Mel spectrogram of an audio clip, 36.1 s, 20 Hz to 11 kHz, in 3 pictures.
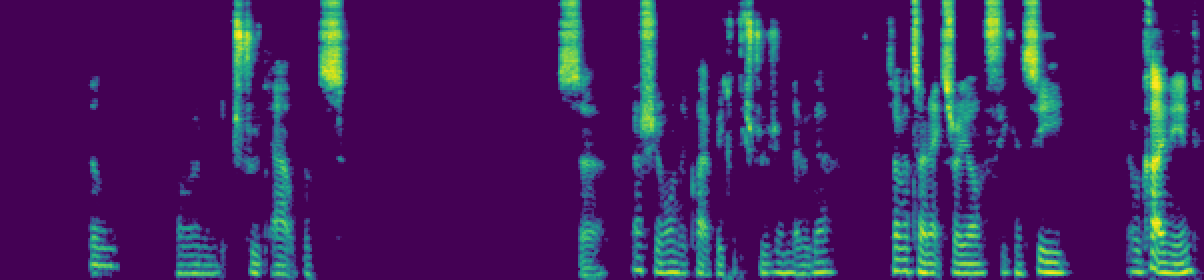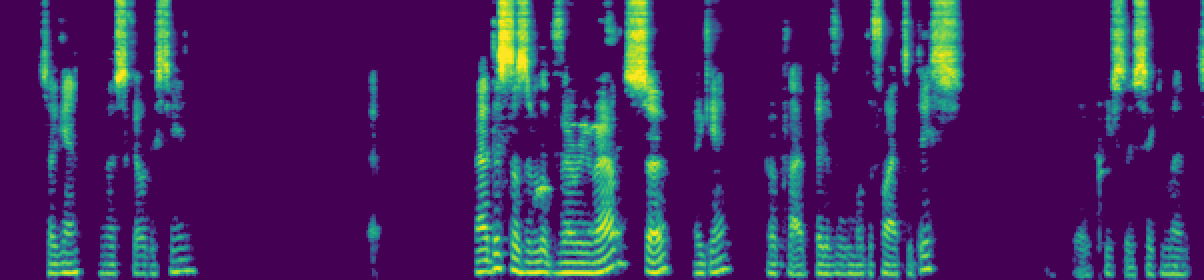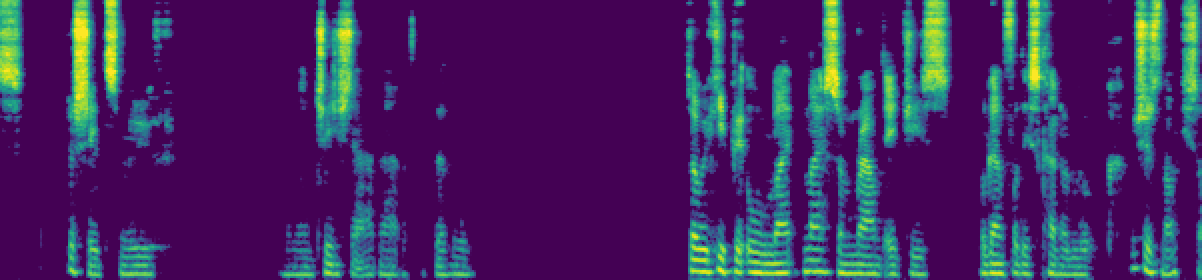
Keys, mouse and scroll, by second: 0.5-6.5 drag, 7.0 Tab, 8.7 click, 9.3-10.5 middle drag, 11.7 click, 12.5 s, 14.3-15.1 middle drag, 15.3 click, 15.7-16.1 scroll up 2, 16.3 shift+middle drag, 16.7-17.2 middle drag, 18.0 click, 19.1-20.5 drag, 22.9 click, 24.6 right click, 26.9-30.7 drag, 31.3 click, 33.1-33.4 middle drag, 33.8-34.2 scroll down 2, 34.6 click.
